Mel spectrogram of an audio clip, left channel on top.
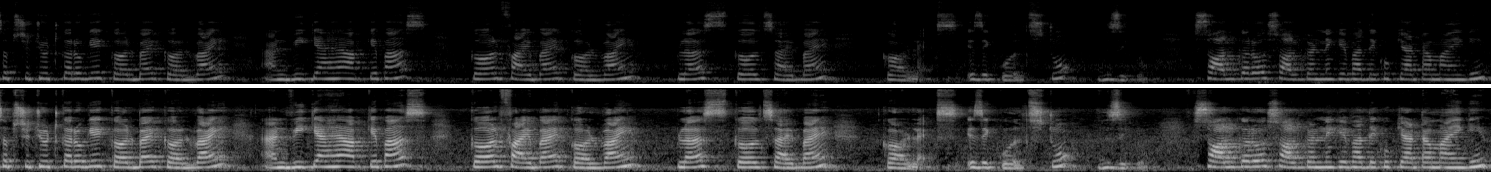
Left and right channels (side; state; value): left; quieter; 19.1 dB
